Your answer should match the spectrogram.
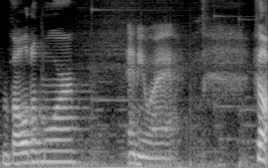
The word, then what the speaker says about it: Voldemort: it to be pronounced it doesn't have a hard T on the end the guy says Baltimore all the way up to like the Goblet of Fire I think the best last that's the last book he pronounces it like that but yeah the movies went with Voldemort but I think it's supposed to be like a French pronunciation Baltimore anyway I feel like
